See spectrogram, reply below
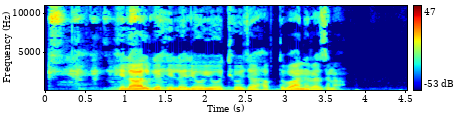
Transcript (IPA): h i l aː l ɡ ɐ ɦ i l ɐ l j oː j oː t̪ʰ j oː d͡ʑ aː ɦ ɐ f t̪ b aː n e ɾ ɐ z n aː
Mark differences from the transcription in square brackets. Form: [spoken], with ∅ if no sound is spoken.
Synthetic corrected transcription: h i l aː l ɡ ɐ ɦ i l ɐ l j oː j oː t̪ʰ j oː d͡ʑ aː ɦ ɐ f t̪ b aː n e ɾ ɐ z n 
